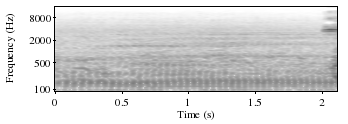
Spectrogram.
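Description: A small engine idling steadily, with a fast, even throb.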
